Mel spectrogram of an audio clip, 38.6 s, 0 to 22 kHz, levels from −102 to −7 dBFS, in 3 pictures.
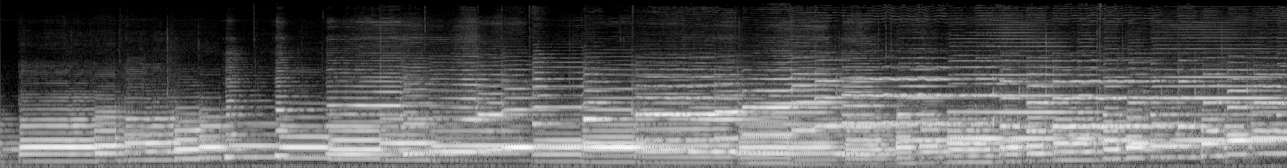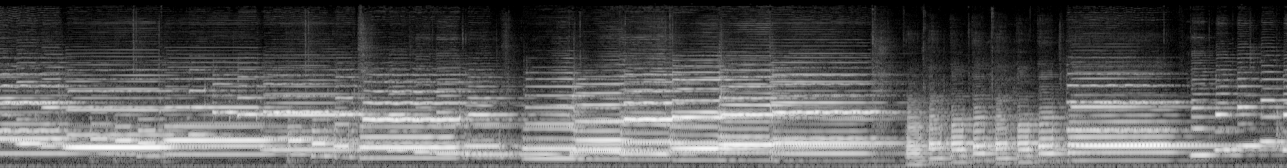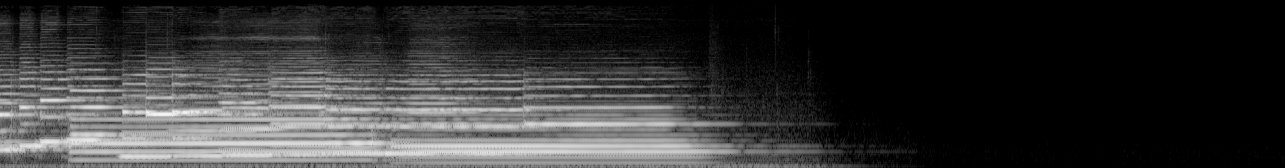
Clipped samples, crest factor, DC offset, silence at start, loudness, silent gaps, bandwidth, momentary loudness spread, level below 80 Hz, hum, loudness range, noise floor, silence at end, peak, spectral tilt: under 0.1%; 16 dB; under 0.1%; 0 s; -17 LUFS; none; 6.2 kHz; 9 LU; -58 dBFS; none; 6 LU; under -90 dBFS; 5.55 s; -2 dBFS; -5.5 dB/octave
